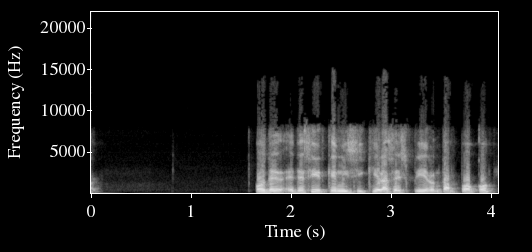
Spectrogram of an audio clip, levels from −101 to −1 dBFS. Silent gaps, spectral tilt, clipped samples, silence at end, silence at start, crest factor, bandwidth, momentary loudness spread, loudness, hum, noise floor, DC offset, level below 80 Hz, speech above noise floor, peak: none; -4.5 dB/octave; under 0.1%; 0.05 s; 0 s; 16 dB; 10.5 kHz; 3 LU; -19 LUFS; none; -81 dBFS; under 0.1%; -62 dBFS; 62 dB; -4 dBFS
